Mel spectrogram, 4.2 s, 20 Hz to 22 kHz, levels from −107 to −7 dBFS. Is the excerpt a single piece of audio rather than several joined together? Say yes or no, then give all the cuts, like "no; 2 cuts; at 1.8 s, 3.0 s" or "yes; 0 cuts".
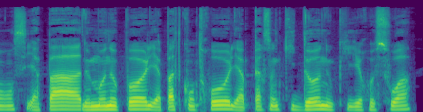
yes; 0 cuts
